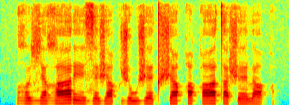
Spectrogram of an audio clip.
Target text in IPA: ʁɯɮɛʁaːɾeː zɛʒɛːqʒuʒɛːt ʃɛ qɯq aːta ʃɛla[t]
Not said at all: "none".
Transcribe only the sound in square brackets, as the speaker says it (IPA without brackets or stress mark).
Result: q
